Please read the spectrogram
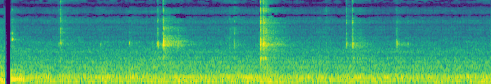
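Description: A few faint, sharp clicks and taps, about one a second, from a metal NVMe SSD enclosure and the SSD being handled as the drive is fitted into its slot.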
